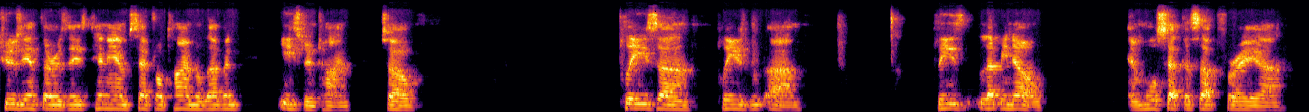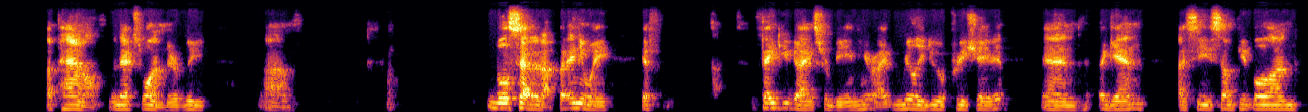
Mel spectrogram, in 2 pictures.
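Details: Aphasia after stroke in a male stroke survivor, with word-finding difficulty; aphasia.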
